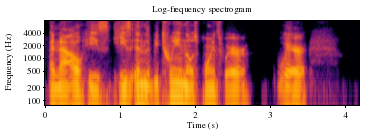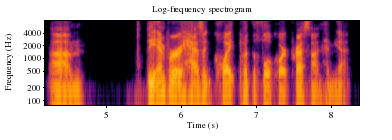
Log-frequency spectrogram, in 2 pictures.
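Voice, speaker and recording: A man speaking as a podcast guest in a casual fan discussion, explaining things in a halting, rambling way. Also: lowish voice, creaky, a bit bright, no room sound.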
